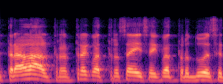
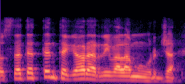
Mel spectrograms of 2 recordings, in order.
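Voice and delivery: usual speaking voice

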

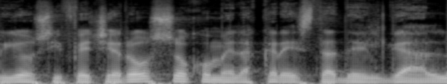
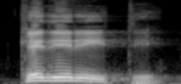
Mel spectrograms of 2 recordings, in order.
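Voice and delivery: sharp retort; 6 semitones higher, 6 dB louder than usual. Acted. Demetrio snaps at old man.

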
